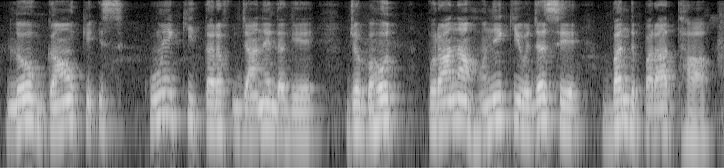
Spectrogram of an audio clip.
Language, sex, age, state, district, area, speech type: Urdu, male, 18-30, Bihar, Purnia, rural, spontaneous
